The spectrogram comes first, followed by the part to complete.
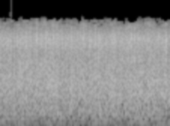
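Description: Steady rain, with water spilling off the front edge of a rain gutter instead of draining into its downspout.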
